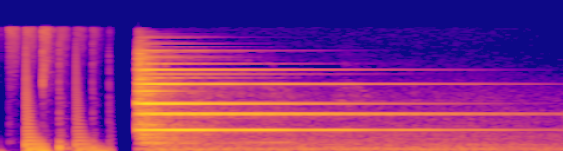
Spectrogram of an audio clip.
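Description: Electronic music with a fast beat ending just under a second in, then a single bell-like chime struck about a second in, ringing out and slowly fading over about three seconds.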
